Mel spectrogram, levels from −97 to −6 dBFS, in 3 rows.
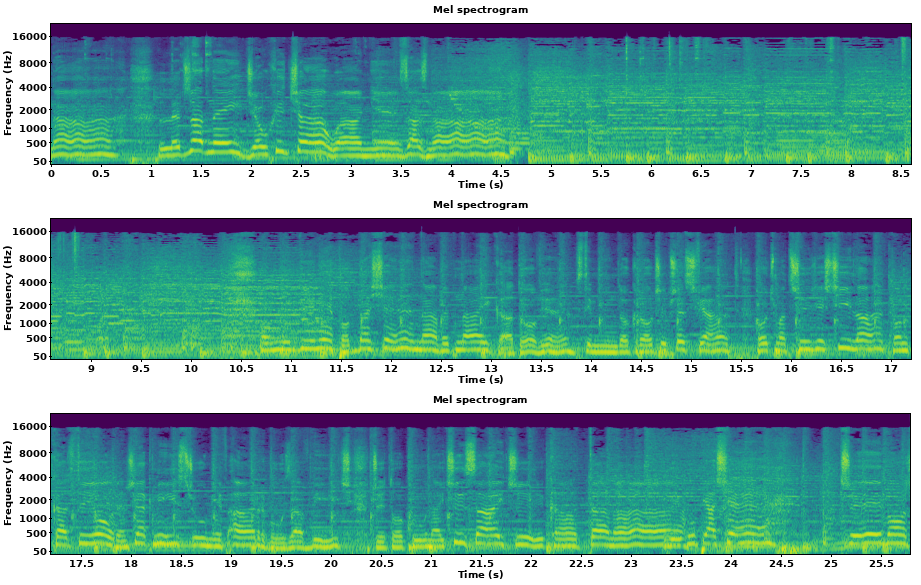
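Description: Processor overload crackle appears from 5.22 to 5.40 s as a short, gritty burst of tearing laid over the sound. The processing could not finish its small buffers in time, and a run of deadlines was missed back to back. Each missed buffer was simply skipped, leaving a hard-edged gap. The spacing of the clicks points to buffers of only a few milliseconds, with around ten dropped during the overload before it clears.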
